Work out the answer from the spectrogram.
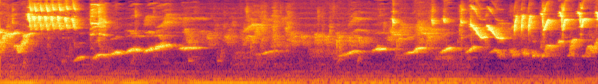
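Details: Orange-headed thrush from Singaraja, North Bali, singing energetically during home training for contests. Lower rising whistled slurs climb stepwise, mixed with high rapid chattering notes above, over a continuous low hum.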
